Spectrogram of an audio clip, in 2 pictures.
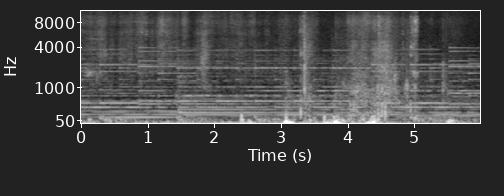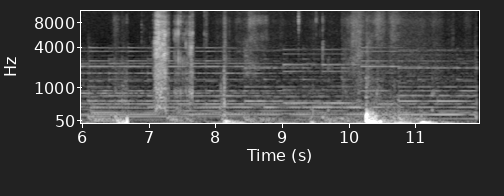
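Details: Steady background music with a few rustling, zipper-like handling noises; no animal calls are heard.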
